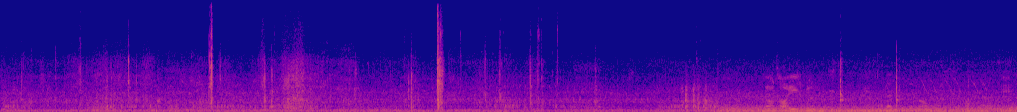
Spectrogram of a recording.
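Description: Faint outdoor background with low, indistinct voices and a few short, sharp clicks, the loudest about five and a half seconds in; the background grows a little louder after about eight and a half seconds.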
